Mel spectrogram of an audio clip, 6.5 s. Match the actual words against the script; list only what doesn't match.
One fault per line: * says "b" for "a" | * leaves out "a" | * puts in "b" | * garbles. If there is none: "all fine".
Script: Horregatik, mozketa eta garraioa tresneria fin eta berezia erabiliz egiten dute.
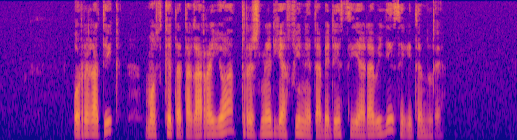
all fine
